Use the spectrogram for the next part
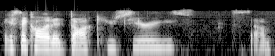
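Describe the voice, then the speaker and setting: A woman's voice: mid-range voice, fairly even intonation, moderate pace, creaky, darkish tone. A woman co-hosting a podcast, talking casually in a chatty, informal storytelling way. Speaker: podcast co-host. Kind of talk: casual chat. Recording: dull, lo-fi sound.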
